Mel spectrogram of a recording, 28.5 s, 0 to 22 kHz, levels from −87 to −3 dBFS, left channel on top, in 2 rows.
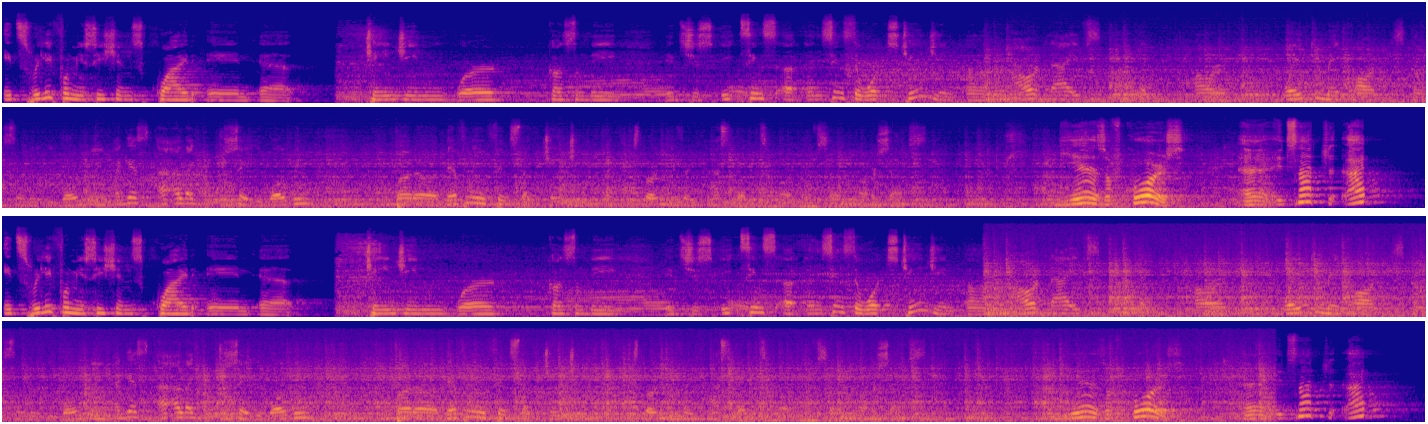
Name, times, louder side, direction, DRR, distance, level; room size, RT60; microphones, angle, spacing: voice 1, 0.0-3.0 3.6-5.0 5.5-11.5 11.9-12.3 12.8-17.7 18.2-20.4 20.6-21.7 22.0-23.5, right 1 dB, 15° right, 0.8 m, -37 dB
sound 1, 3.3-10.5, right 3 dB, 90° right, 1.0 m, -48 dB
sound 2, 8.4-16.3, left 3 dB, 80° left, 1.0 m, -49 dB
sound 3, 9.8-27.0, right 3 dB, 60° right, 0.7 m, -38 dB
voice 2, 24.8-26.1 26.6-27.9, left 5 dB, 60° left, 0.7 m, -28 dB
28.5 x 25.0 x 7.3 m
head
